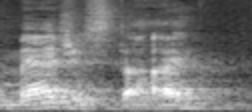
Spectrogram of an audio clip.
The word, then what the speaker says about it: majesty: and the reason is it used to be pronounced majesti to rhyme with by and now it has a different it has a different sound uh so and anyway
